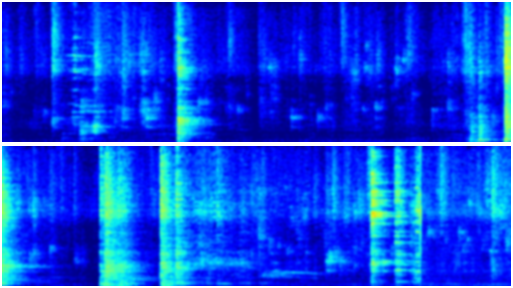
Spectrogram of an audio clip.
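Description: Metal dishes and utensils clink and clatter in scattered bursts as rice is served, with sharp scraping hits and quieter pauses between, close by with no talking.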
